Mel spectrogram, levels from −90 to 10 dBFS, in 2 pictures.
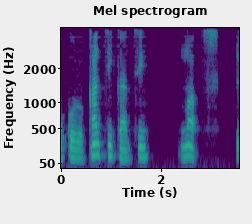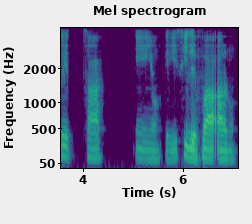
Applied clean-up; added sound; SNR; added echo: neural mask model DeepFilterNet 3.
